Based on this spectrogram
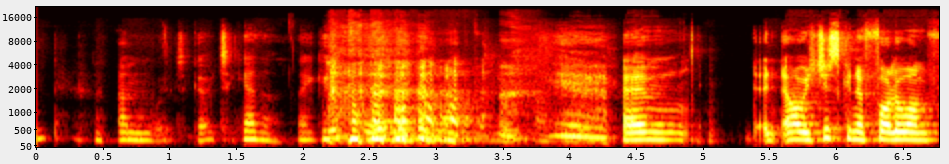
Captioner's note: panellists laughing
